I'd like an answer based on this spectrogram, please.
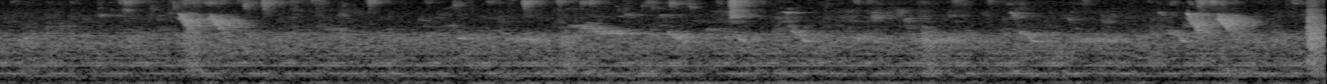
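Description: Near silence: quiet room tone with a faint steady hum and a few faint, short bird chirps in the distance, about a second in, around three seconds and again near the end.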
